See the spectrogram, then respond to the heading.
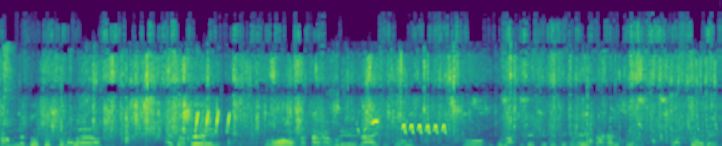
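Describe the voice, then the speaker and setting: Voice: mid-range voice, fairly even intonation, moderate pace, pauses often, heavy background noise, lightly acted. A performer voicing a village uncle in a cartoon, speaking colloquial in an instructing way. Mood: instructing, friendly. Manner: colloquial, instructing, repeats short check-in questions. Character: village uncle, caring elder who leads children to gather sticks. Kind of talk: cartoon voice acting. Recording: loud music under the voice.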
